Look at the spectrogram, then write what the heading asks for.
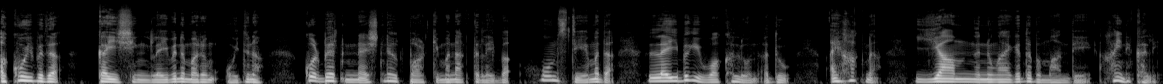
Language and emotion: Manipuri, fearful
